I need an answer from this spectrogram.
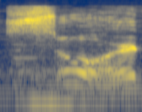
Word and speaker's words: sword: stored yeah that's it sword rhymes with stored easy to remember never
